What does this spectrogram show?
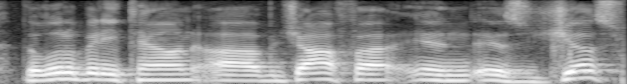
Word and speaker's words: Jaffa: a little place called Jaffa Yaffa, how you say it in the Hebrew language there.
